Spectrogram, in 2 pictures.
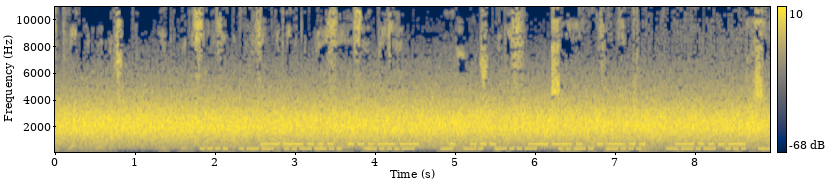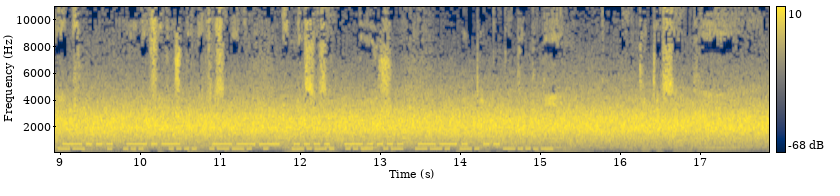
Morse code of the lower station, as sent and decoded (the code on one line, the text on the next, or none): .... .-- ..--.. / -...- / - -. -..- / ..-. -... / --.- ... --- / . ... / .... .--. . / -.-. ..- .- --. -. / -...-
HW? <BT> TNX FB QSO ES HPE CUAGN <BT>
